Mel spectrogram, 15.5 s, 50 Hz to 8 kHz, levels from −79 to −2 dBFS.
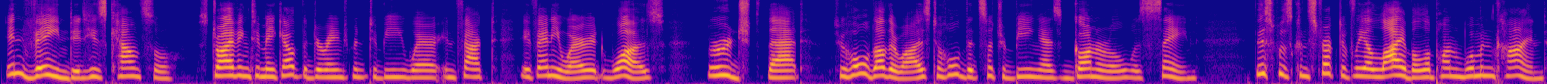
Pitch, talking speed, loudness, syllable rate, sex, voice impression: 225 Hz, 165 wpm, -19 LUFS, 4.8 syllables/s, male, slightly masculine, slightly gender-neutral, adult-like, relaxed, slightly weak, slightly soft, fluent, raspy, friendly, unique, slightly lively, slightly kind, slightly modest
